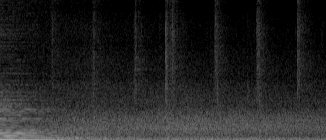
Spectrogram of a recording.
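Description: Rock guitar music fading out in the first second, then footsteps on a wet towpath, about two a second, over steady outdoor background noise.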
